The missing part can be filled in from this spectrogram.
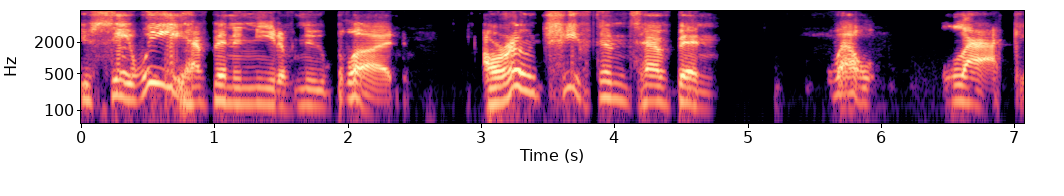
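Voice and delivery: high, swooping goblin shaman voice. A game master voices a shaman goblin making the players a proposition, goblin shaman voice. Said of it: "You're approached by a shaman goblin walking in the distance. Her uh, markings and adornments leave her as noticed as a member of the [name] tribe. / Her uh, / Well, they'll not only be welcomed into".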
